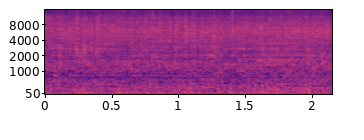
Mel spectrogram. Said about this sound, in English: Time to start adding a little bit of warm water.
